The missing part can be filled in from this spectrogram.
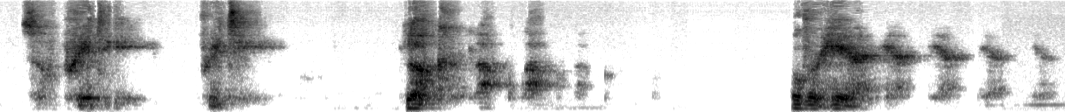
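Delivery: eerie, echoing whisper. Voicing voices in the trees calling to a player: echoing whisper. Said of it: "an echoing whisper through the trees".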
